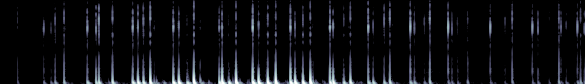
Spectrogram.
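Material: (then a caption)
Plastic. Fingertips with red-painted nails tap and scratch along the rim and spout of a small translucent hollow plastic funnel, held in both hands right in front of the microphone. The result is a quick, irregular run of short, dry taps, each with a deep hollow thump and a faint bright click on top, dying away almost instantly. The taps cluster densely in the middle and thin out toward the end.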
